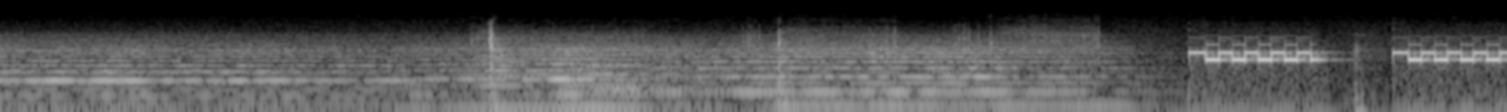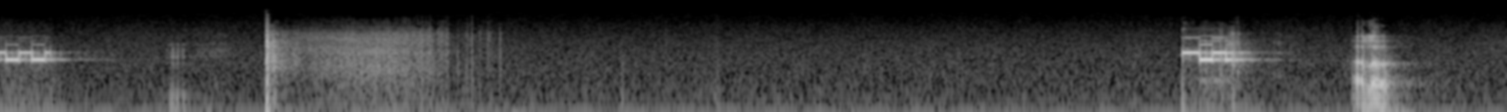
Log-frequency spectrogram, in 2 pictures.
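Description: An old telephone rings in bursts before the call is picked up in a Malayalam movie scene, with a quiet music bed, a couple of thuds and a sharp bang between the rings, and no voices.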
